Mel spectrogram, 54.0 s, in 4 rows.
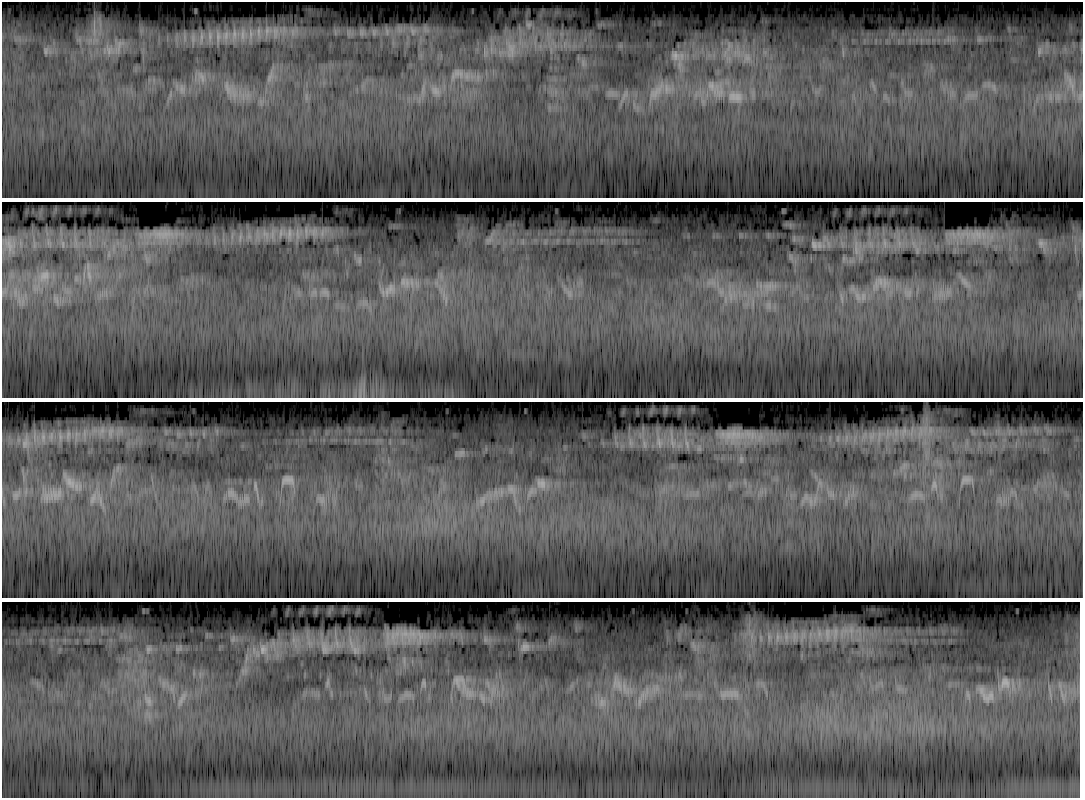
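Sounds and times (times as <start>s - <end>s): songbirds chirping and singing: 0.0s - 54.0s.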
